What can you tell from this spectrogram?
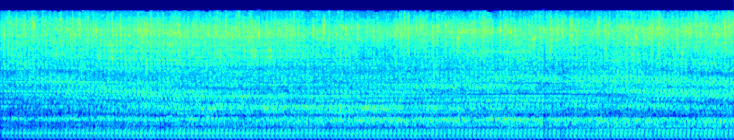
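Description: A steady engine-like drone with a constant hiss over it.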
